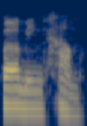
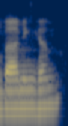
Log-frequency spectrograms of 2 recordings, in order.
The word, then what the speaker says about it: Birmingham: that's that's how yeah because when you look at it written down it's birmingham but we never say the ham we said birmingham yeah because it's shorter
